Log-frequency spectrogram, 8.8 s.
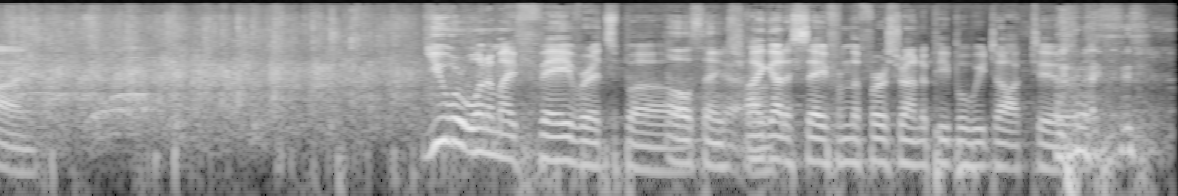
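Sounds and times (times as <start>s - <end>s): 
speech: 0.0s - 0.5s, 3.2s - 8.8s
sparse audience applause: 0.0s - 4.3s
laughter: 7.9s - 8.8s.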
